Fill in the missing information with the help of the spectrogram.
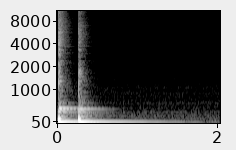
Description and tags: Water cooler bottle x2
Bang the water cooler bottle (19 L) 2 times.
boom, coller, office, office-cooler, plastic-bottle, water-cooler-bottle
